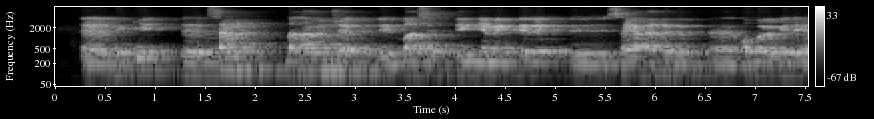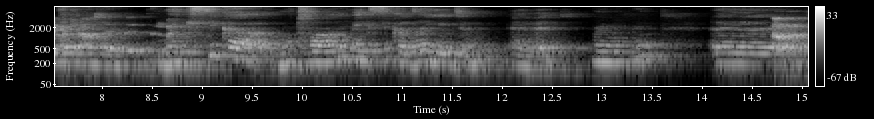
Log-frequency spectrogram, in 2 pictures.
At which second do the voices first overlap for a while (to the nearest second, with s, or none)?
8 s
